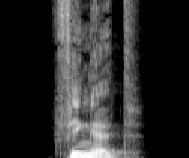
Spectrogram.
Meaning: second-person plural subjunctive II of fangen
- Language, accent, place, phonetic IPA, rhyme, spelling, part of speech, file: German, Germany, Berlin, [ˈfɪŋət], -ɪŋət, finget, verb, De-finget.ogg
